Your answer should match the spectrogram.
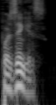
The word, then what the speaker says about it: Porzingis: How am I saying it wrong? – It's Porzingis.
